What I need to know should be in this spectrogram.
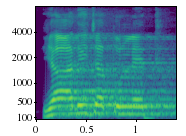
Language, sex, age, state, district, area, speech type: Marathi, male, 60+, Maharashtra, Ahmednagar, urban, spontaneous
